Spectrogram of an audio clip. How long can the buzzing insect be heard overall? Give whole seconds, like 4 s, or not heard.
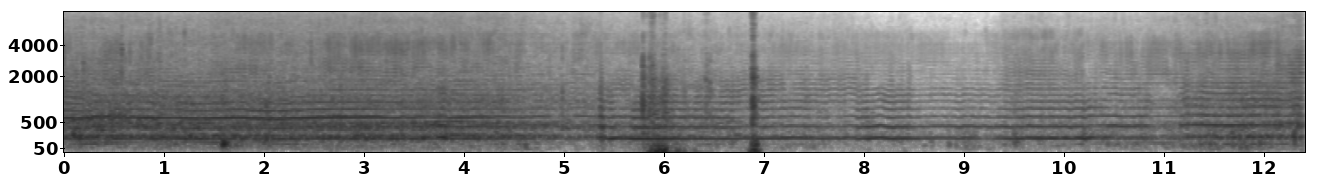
12 s.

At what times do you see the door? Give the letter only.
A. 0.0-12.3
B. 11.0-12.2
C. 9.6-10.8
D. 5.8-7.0
D.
